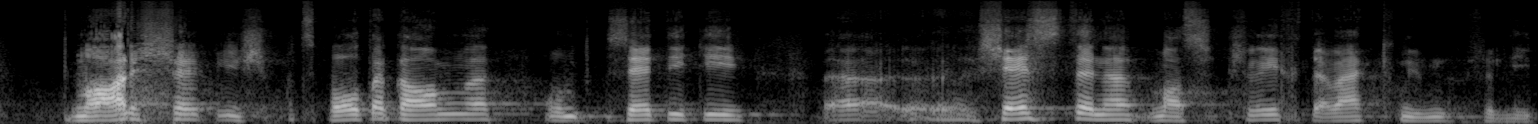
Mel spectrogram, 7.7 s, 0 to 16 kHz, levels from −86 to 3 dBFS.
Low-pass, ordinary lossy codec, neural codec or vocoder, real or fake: 14.4 kHz; Opus, 16 kbps; codec, 32 kHz, 1.9 kbps, SNAC; fake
